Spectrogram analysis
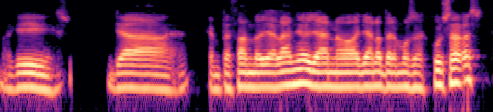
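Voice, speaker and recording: A man speaking over a dull, muffled remote line, his voice smooth and resonant but very flat in its melody. He chats casually and jokily as a consultancy coordinator, with a middle pitch. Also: measured pace. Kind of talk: casual chat.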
